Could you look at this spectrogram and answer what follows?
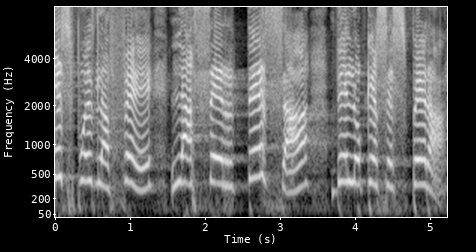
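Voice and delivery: versículo proclamado con fuerza, muy lento; proclamación enfática. Real, not acted. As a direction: declama cada frase, fuerte y espaciada. Proclama el versículo ante la congregación. (lectura bíblica solemne, a plena voz)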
